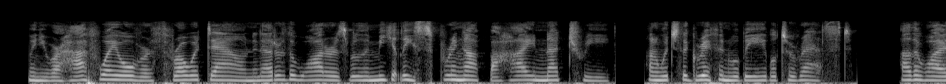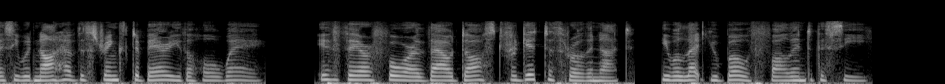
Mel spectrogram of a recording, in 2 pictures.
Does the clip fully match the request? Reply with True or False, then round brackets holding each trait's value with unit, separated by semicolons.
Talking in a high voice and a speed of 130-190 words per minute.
False (195 Hz; 200 wpm)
